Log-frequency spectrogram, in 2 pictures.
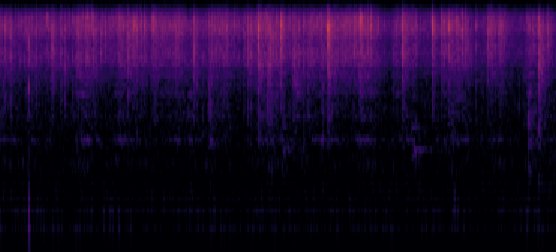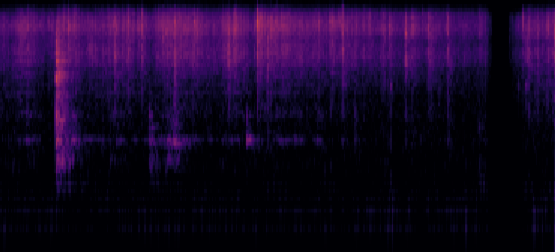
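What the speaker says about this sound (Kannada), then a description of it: "ಮೆಣಸಿನ್ಕಾಯಿನ ಚೆನ್ನಾಗಿ ಫ್ರೈ ಮಾಡ್ಕೋಬೇಕು." Green chillies frying in a pan for mirchi masala make a continuous soft sizzle with scraping stirs and one sharp crackle, fading to a brief silence near the end.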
